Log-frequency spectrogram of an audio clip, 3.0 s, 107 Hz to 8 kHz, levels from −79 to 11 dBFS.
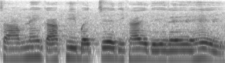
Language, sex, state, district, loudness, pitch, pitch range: Hindi, male, Gujarat, Gandhinagar, -16 LUFS, 140 Hz, 130-150 Hz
